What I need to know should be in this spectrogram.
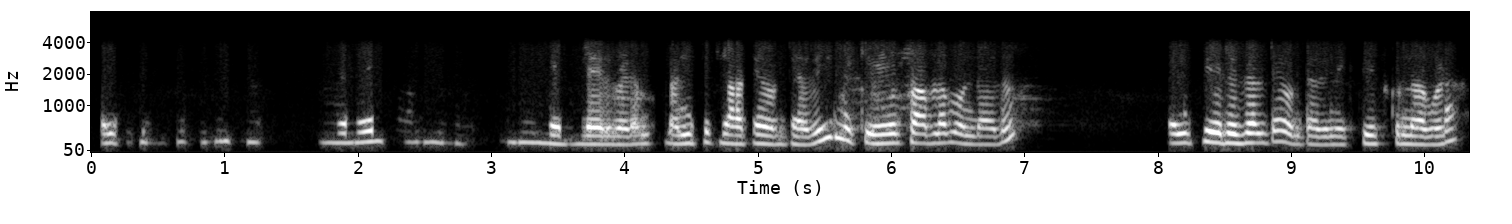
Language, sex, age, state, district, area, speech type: Telugu, female, 45-60, Andhra Pradesh, Anantapur, urban, conversation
